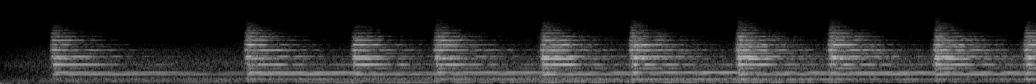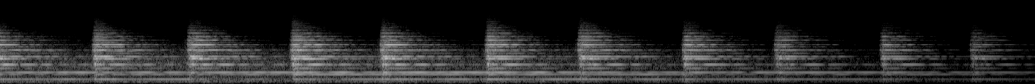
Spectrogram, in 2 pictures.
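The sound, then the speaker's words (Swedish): A church bell in the bell tower at Åryd, inaugurated in 1954, tolls in a steady, unhurried rhythm, roughly seventeen strikes about a second apart, each leaving a long resonant hum that carries into the next. No voices are present. “Olsson bekostade också den nuvarande klockstapeln som invigdes 1954, liksom klockan som hörde till.”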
